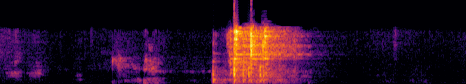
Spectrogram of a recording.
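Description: A chef's knife knocks sharply on a wooden cutting board about a second in, followed by a short scraping crunch as it cuts a crusty baguette. Fainter small taps come just before.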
